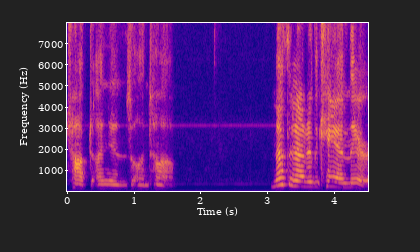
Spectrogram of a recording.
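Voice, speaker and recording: A woman's bright, sharp tone carries lively intonation. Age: 70s. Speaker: seed saver and author. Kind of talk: lecture Q&A.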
